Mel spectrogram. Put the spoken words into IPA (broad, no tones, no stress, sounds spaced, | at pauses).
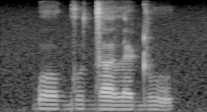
ɓ o ɡ u d ɐ l ɛ ɖ u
